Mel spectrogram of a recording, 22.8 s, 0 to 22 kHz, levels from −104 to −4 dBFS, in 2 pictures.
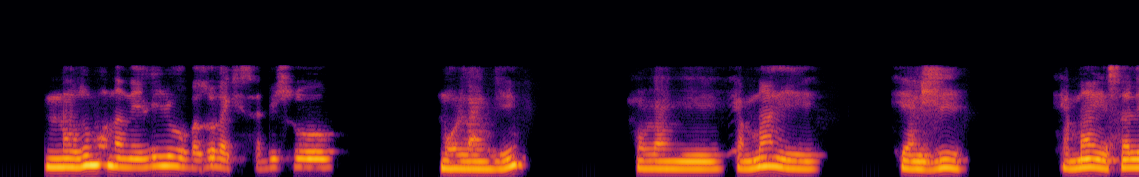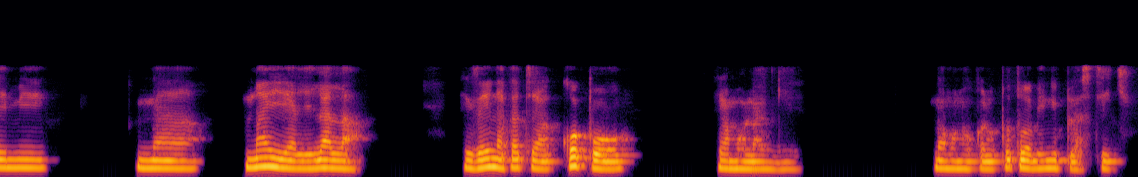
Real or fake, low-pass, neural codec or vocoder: fake; 5.4 kHz; autoencoder, 48 kHz, 32 numbers a frame, DAC-VAE, trained on Japanese speech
